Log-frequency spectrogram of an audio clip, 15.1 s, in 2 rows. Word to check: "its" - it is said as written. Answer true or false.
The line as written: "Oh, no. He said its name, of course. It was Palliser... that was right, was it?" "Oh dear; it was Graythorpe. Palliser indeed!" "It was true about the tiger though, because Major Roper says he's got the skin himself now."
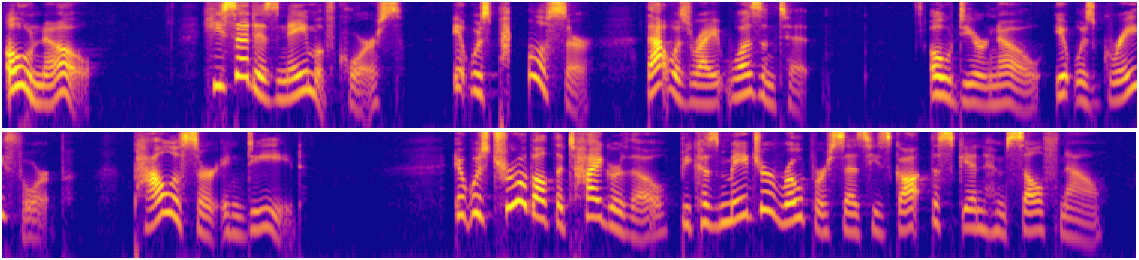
false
